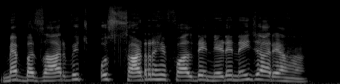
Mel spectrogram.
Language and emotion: Punjabi, disgusted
